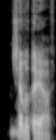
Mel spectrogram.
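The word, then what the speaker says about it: Cheveldayoff: Kevin Sheveldale. How do you say it? – Sheveldayoff.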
